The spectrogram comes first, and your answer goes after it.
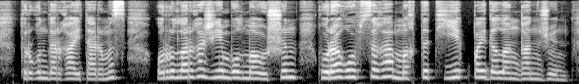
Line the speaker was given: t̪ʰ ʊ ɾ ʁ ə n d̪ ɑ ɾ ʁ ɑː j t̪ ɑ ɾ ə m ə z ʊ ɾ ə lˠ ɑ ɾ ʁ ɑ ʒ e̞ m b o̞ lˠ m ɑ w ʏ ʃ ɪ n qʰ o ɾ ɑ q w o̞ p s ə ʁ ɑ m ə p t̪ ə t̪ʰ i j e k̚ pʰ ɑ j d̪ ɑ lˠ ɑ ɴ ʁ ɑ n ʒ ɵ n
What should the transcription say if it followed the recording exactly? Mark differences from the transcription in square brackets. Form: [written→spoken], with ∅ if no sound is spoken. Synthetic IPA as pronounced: t̪ʰ ʊ ɾ ʁ ə n d̪ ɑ ɾ ʁ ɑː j t̪ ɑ ɾ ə m ə z ʊ ɾ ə lˠ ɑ ɾ ʁ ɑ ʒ e̞ m b o̞ lˠ m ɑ w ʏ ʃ ɪ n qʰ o ɾ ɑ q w o̞ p s ə ʁ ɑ m ə [p→q] t̪ ə t̪ʰ i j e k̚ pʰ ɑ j d̪ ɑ lˠ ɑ ɴ ʁ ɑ n ʒ ɵ n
